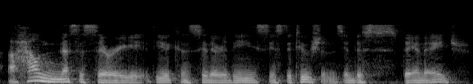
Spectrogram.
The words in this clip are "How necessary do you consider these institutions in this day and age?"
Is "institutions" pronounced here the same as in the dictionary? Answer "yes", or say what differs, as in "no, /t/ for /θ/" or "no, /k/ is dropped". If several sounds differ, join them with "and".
yes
